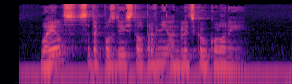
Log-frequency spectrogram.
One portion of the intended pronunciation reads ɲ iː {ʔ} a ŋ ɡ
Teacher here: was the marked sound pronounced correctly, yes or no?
yes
